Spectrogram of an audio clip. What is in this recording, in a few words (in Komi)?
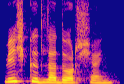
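"веськыдладорсянь", Komi, female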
